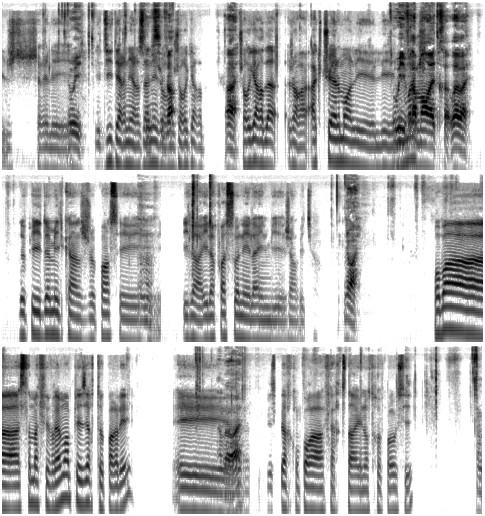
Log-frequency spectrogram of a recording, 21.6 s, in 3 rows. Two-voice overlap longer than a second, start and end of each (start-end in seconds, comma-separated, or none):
none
